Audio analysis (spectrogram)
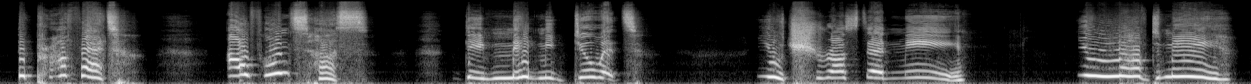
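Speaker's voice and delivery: pained voice carrying loudly, crying out. A woman at a hospital cries out to her son, in pain, voice carrying. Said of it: "[name]'s voice carried down the corridor. / She writhed in pain, / I didn't want to put the accident substance in your food".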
